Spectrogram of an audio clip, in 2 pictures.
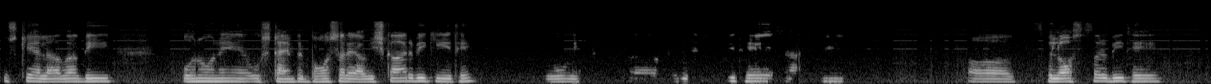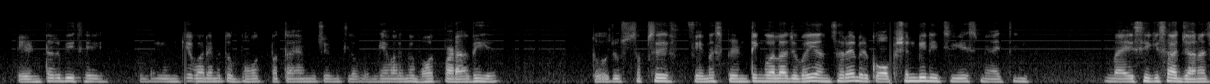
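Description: Throughout the clip, computer activity noise is present: processor or peripheral load disturbs the audio circuit's shared ground, putting a faint buzzing chirp at around 1 kHz underneath the speech, roughly 35 dB below it, rising and falling with the machine's activity rather than with the sound.

From 4.85 to 5.09 s, the background is gated by the echo canceller, which pulls the microphone down while the loudspeaker plays. The room sound dips by about 7 dB for roughly a fifth of a second, then comes back.

Speech suppressed in double talk follows at 5.37 to 5.55 s, 5.92 to 5.96 s and 6.27 to 8.52 s. The canceller, likely confused by both sides talking at once, clamps the talker. The voice drops by about 30 dB, then about 10 dB, then about 25 dB over two seconds.

Packet loss on an ADPCM call occurs at 7.97 to 8.00 s (20 ms lost, about two packets), 13.96 to 14.07 s (10 ms lost) and 21.01 s (10 ms lost). 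Each gap is a hard-edged silence. Because the decoder's predictor and step size lose step with the sender, the sound returns with a click or brief distortion before settling. The call microphone processing, with nothing above 8 kHz, and the G.722 coding both work normally.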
